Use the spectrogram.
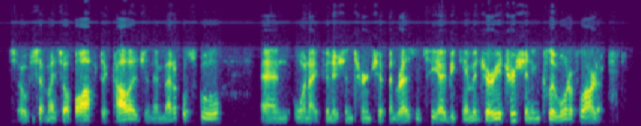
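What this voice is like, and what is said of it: New York accent. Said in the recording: “I thought I caught some of a New York accent like me.”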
